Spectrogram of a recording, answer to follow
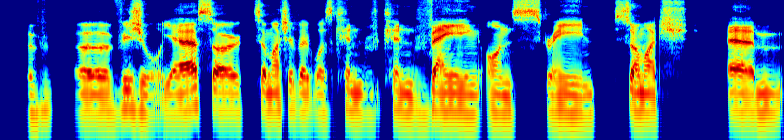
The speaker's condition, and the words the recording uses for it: Stuttering. Obviously, I'm a person who's stutters, and Siri seemed to be having some trouble, and she'd misunderstand me or she'd interrupt me.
